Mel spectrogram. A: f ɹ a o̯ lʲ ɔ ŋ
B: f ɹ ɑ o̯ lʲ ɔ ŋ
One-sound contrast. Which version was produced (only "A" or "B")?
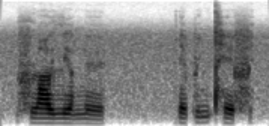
B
